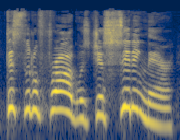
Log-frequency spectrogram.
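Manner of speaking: put-on high, loud boy cutting in; children clamouring. A narrator's reading. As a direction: push your story over the din. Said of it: "the talk became louder and louder".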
